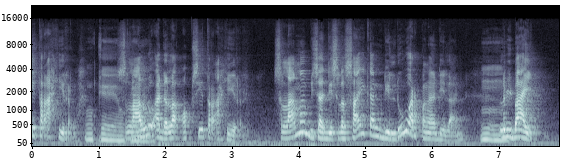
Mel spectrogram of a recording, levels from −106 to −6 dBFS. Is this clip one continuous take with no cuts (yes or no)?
yes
